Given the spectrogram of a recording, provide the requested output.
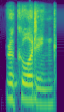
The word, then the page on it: recording: Indian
